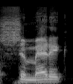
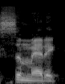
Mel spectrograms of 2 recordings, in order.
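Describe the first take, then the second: First: The word begins with a 'sh' sound. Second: The word begins with an 's' sound. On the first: This is the original form from the name Shem. "it's really supposed to be called Shemitic" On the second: This is the altered form people use. "they take the H out and say Semitic"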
